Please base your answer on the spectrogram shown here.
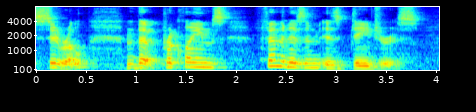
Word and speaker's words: Kirill: The Russian Orthodox Church has posted a speech delivered by head Patriarch Kirill (pronounced Cyril) that proclaims "feminism is dangerous".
